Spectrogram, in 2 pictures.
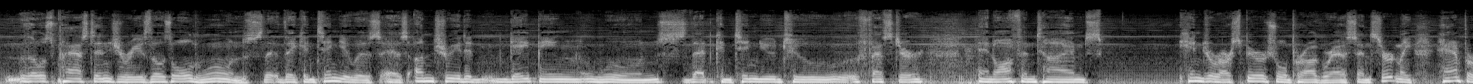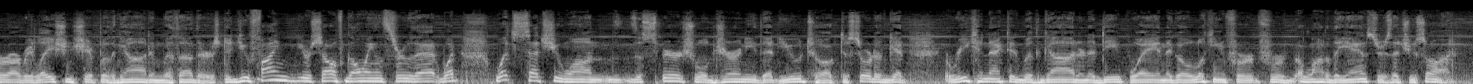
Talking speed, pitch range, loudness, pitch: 155 wpm, 100-130 Hz, -12 LUFS, 115 Hz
